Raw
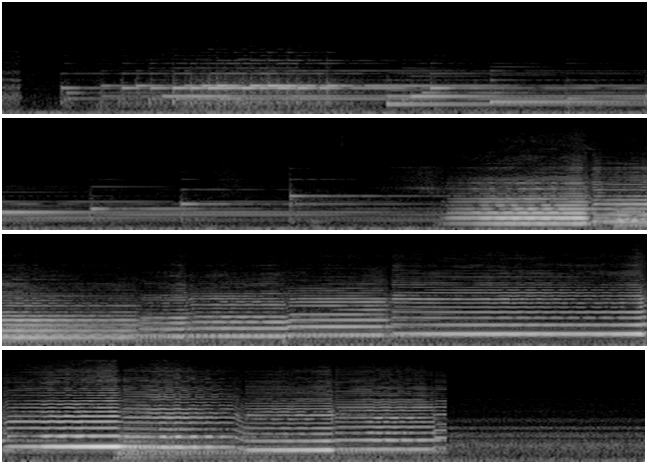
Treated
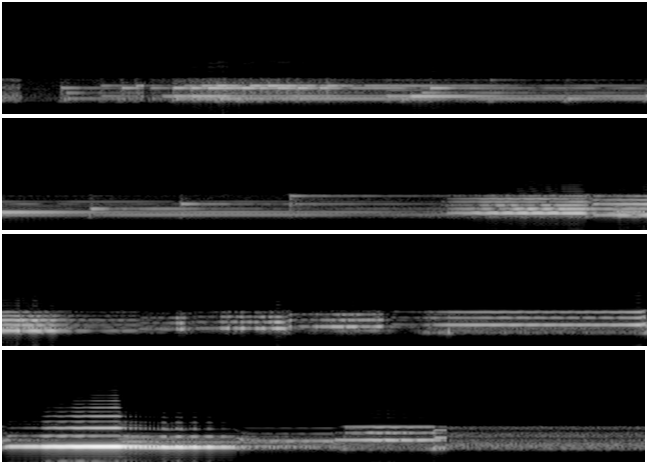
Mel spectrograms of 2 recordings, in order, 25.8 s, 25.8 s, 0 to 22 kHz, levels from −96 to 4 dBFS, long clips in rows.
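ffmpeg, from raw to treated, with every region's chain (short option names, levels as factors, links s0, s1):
-filter_complex "[0:a]asettb=1/sr,asplit=3[s0][s1][s2];[s0]atrim=end=1.424[s3];[s1]atrim=start=1.42:end=2.24,asetpts=PTS-STARTPTS,afade=t=in:d=0.004:c=qsin,afade=t=out:st=0.816:d=0.004:c=qsin,aeval=exprs='val(0)+0.5*0.00335*sgn(val(0))':c=same,agate=range=0.0224:threshold=0.02:ratio=3:release=100:detection=peak,acrusher=bits=5:mode=log:mix=0:aa=0.000001[s4];[s2]atrim=start=2.236[s5];[s3][s4]acrossfade=d=0.004:c1=hsin:c2=qsin[s6];[s6][s5]acrossfade=d=0.004:c1=qsin:c2=hsin,asettb=1/sr,asplit=3[s7][s8][s9];[s7]atrim=end=13.084[s10];[s8]atrim=start=13.08:end=17.37,asetpts=PTS-STARTPTS,afade=t=in:d=0.004:c=qsin,afade=t=out:st=4.286:d=0.004:c=qsin,agate=range=0.112:threshold=0.0224:ratio=16:release=100:detection=peak,lowshelf=f=500:g=7.5,flanger=delay=1.2:depth=3.3:regen=-3:speed=1.3:shape=sinusoidal[s11];[s9]atrim=start=17.366[s12];[s10][s11]acrossfade=d=0.004:c1=hsin:c2=qsin[s13];[s13][s12]acrossfade=d=0.004:c1=qsin:c2=hsin,asettb=1/sr,asplit=3[s14][s15][s16];[s14]atrim=end=19.344[s17];[s15]atrim=start=19.34:end=22.78,asetpts=PTS-STARTPTS,afade=t=in:d=0.004:c=qsin,afade=t=out:st=3.436:d=0.004:c=qsin,asuperpass=centerf=490:order=8:qfactor=1.3,aecho=1:1:6.8:0.94,atrim=end_sample=151704[s18];[s16]atrim=start=22.776[s19];[s17][s18]acrossfade=d=0.004:c1=hsin:c2=qsin[s20];[s20][s19]acrossfade=d=0.004:c1=qsin:c2=hsin,afftfilt=real='re*between(b*sr/4096,360,1400)':imag='im*between(b*sr/4096,360,1400)':win_size=4096:overlap=0.75,tiltshelf=f=1100:g=7.5,acontrast=35,volume=0.794"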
